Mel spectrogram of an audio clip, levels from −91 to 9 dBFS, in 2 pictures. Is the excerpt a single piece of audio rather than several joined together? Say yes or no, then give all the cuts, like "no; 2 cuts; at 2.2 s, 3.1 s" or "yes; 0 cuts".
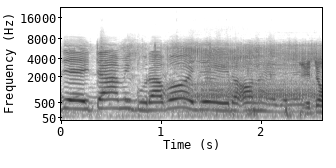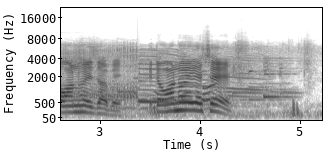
no; 1 cut; at 3.4 s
